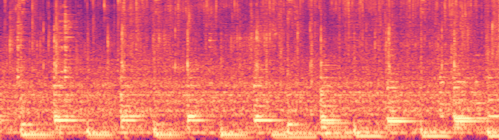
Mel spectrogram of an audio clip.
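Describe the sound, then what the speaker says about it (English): Oysters sizzle as they pan fry in avocado oil, a soft steady crackle with faint rhythmic thumps and tones running beneath it throughout. "We want to make sure that the oysters are fully coated and pan fried in the avocado oil"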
